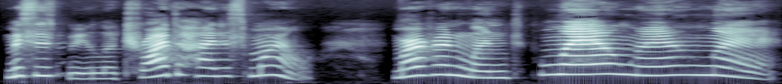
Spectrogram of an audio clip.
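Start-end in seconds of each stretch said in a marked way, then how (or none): 4.0-5.8 a laughing pig's wah that dies away. A narrator's reading. Pig Marvin laughing at the eaten sports section, wah wah fading. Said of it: "like he was laughing".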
